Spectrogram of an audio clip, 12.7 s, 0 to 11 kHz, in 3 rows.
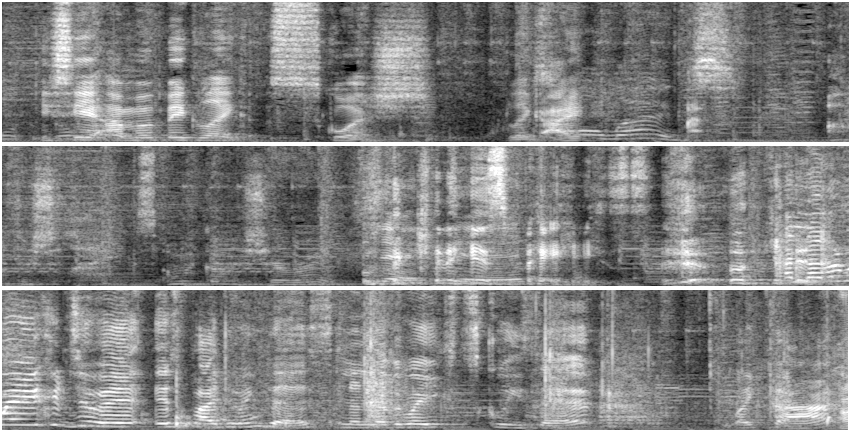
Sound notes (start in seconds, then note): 6.0 laughs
